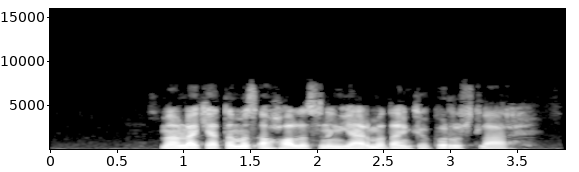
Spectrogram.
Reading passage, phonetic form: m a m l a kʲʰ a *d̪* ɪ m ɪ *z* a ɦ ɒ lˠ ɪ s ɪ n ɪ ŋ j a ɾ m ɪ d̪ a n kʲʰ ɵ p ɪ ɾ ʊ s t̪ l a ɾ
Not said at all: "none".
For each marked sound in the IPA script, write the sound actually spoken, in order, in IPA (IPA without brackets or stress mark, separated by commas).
t̪, z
